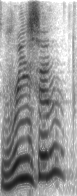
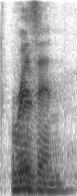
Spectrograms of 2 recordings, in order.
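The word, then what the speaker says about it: Rizin: Reason. Ryzen. Ryzen. Spell it.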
